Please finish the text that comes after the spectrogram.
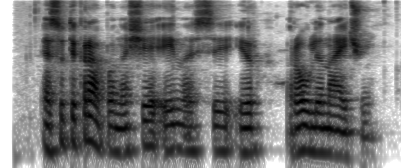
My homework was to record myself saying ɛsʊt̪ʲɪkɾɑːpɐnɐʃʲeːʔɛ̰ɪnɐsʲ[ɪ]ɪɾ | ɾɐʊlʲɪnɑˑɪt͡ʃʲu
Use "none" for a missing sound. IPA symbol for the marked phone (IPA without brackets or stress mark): ɪ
